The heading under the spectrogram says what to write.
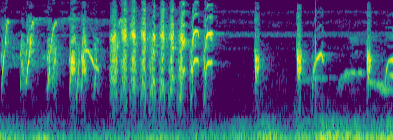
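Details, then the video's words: Tame long-tailed shrike (cendet) in active 'nembak' singing full of imitated fill phrases, used to prompt and tutor other birds: sharp chirps, then a rapid run of about a dozen buzzy staccato notes, followed by scattered whistled slurs over a faint low hum. "BURUNG CENDET JINAK GACOR JUARA SUARA FULL ISIAN NEMBAK"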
